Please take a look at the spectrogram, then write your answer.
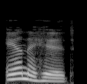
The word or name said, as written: anahid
